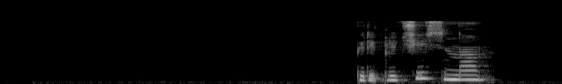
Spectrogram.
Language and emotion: Russian, neutral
